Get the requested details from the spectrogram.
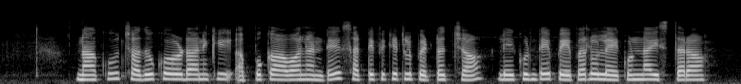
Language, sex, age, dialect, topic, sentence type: Telugu, female, 36-40, Telangana, banking, question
